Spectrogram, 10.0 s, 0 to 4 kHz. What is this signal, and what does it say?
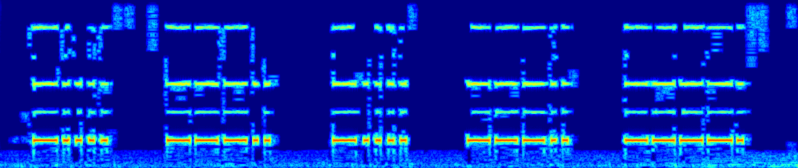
Morse code, heard as a keyed tone, about 16 wpm, spaced as for 8 wpm, 670 Hz. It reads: 68689
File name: Morse Lessons / Morse Lessons / Tape-5B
